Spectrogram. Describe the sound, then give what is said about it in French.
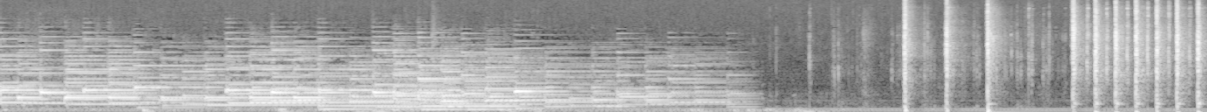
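Gentle tonal music plays, then fades out, followed by a few sharp, loud knocks and then a rapid, forceful burst of pounding on a bedroom door. “Tout à coup, il entend des coups violents sur la porte de la chambre, ce qui fait sauter et réveiller Ferdinand”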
